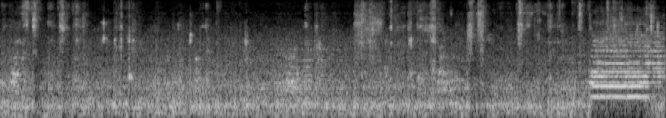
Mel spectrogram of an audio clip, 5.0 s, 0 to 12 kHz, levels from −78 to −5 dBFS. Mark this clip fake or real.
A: real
